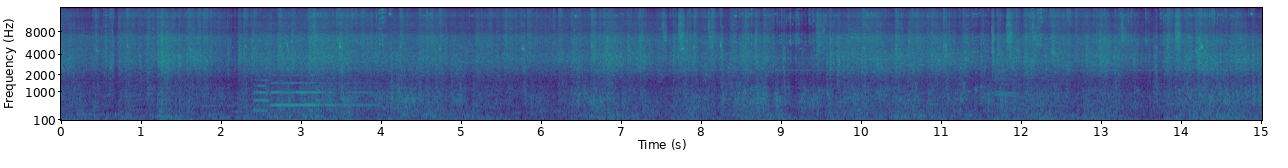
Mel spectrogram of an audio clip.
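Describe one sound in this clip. Water laps gently against rocky shores.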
